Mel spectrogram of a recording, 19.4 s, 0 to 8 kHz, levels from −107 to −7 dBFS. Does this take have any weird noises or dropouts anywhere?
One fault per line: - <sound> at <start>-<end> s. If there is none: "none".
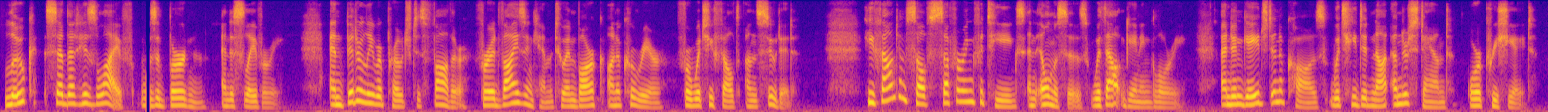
- dropout at 1.8-1.9 s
